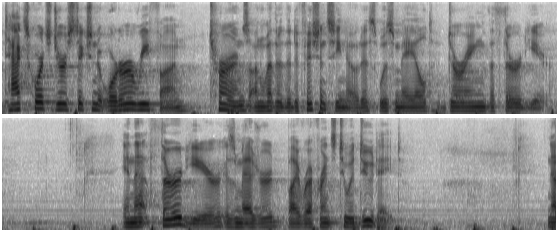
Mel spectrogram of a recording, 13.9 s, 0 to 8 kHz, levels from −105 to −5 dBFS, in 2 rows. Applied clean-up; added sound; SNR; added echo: none; Walk, footsteps; 15 dB; none.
